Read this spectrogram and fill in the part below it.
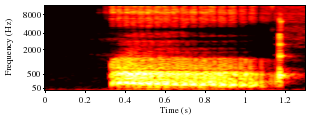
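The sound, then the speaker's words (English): A Shih Tzu, growling because it is being hugged, gives one steady growl lasting about a second, rough and rumbling, ending with a brief sharper rise before it cuts off. Nobody speaks. “All I did was have to hug him and he growled.”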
